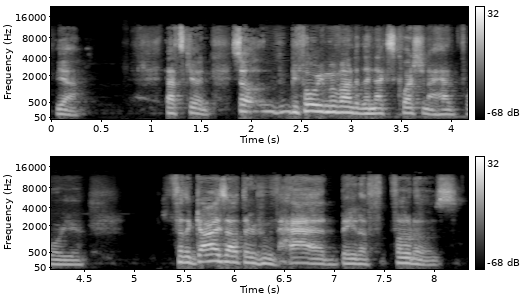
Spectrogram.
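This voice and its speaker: A man's voice: fairly high pitch, expressive, moderate pace, slightly rough. A man hosting a podcast interview, speaking in a loose, encouraging way with plenty of fillers. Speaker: podcast host. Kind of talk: casual interview.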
